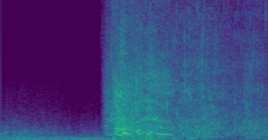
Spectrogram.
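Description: A girl bursts out of water with a splash.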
